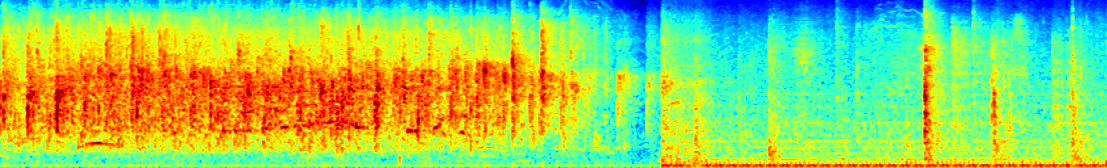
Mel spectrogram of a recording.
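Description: An audience claps for a woman coming up to give a testimony, a dense, steady burst of applause for about six seconds, then it quickly dies away, leaving a low hum and a few scattered taps and clicks.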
